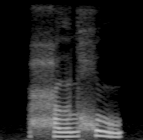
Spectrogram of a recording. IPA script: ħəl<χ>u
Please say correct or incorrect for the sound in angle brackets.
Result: correct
